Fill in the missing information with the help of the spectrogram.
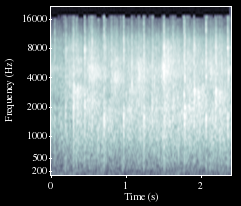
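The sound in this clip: An audience clapping: dense, steady applause from many hands, with quick overlapping claps that hold an even loudness throughout.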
